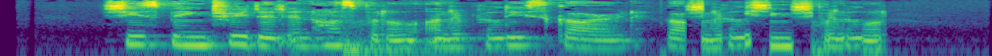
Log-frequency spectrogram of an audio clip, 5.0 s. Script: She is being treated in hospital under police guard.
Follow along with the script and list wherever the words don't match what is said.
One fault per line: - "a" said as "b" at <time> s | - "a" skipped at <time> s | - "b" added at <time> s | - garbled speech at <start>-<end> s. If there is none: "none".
- garbled speech at 3.3-4.4 s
